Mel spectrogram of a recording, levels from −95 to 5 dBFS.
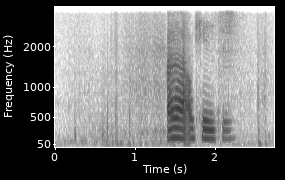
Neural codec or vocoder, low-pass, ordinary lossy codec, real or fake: codec, 16 kHz, 0.5 kbps, X-Codec, HuBERT features, trained on balanced general audio; 3.6 kHz; none; fake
